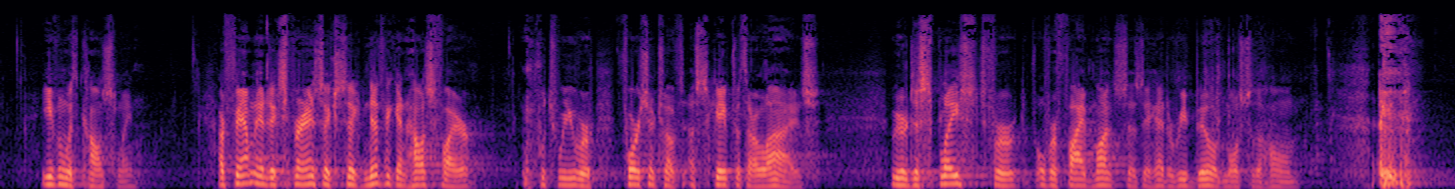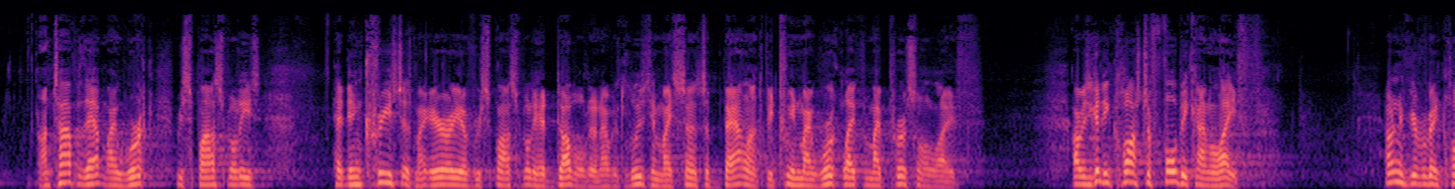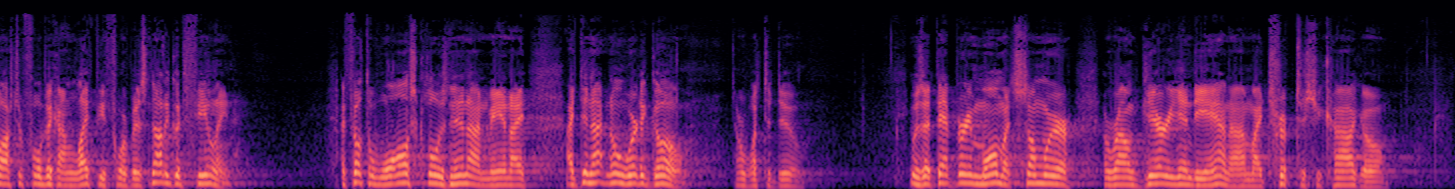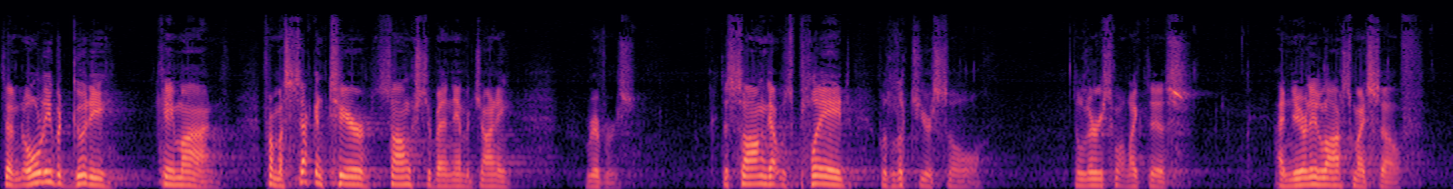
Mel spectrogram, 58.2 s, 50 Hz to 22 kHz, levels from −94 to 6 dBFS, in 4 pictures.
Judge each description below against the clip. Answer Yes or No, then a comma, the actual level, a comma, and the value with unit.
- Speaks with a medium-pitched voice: Yes, medium, 145 Hz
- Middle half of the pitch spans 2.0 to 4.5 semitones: Yes, average, 3.6 semitones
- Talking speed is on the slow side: No, average, 170 wpm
